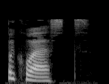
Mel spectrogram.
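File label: "bequests", English, British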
